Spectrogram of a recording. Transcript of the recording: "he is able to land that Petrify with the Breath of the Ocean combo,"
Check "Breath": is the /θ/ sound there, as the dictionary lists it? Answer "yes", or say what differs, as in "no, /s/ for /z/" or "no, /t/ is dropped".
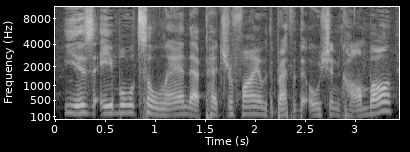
yes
